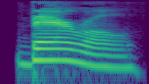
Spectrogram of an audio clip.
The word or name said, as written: beryline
